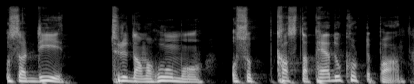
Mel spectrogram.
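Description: A young man telling a long story in casual chat, animated and swearing, acting out other people's shouts. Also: fairly high pitch, breathy edge, no echo, clean studio sound. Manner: animated, acts out quoted voices loudly; swears a lot, fast rambling.

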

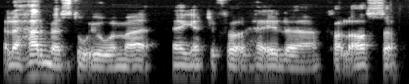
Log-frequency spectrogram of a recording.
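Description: A man's voice: low voice, level tone, gravelly. A man with a Northern Norwegian accent, chatting casually as an interview guest. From Northern Norway. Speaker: podcast guest, game developer.

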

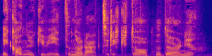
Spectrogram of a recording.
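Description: A man's voice: high voice, steady tone, darkish tone, slight background noise. A woman reading the lines of a frightened but protective father in a story, firm and reassuring. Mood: grim. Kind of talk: read-aloud story dialogue.

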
